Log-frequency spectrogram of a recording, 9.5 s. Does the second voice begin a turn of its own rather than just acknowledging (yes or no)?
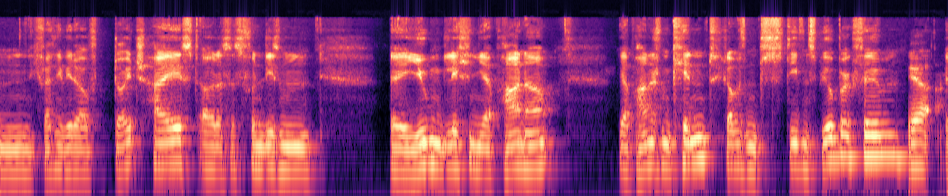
no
